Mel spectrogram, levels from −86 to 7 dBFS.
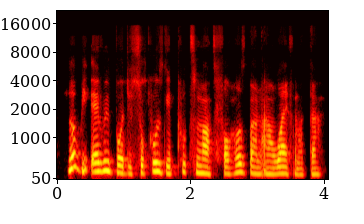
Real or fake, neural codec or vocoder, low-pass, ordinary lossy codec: fake; codec, 32 kHz, 1.9 kbps, SNAC; 14.4 kHz; Opus, 16 kbps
